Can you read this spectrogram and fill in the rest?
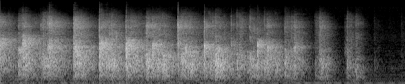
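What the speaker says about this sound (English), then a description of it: "you all deserve a big round of applause" A seminar audience claps for several seconds, a sustained burst of many hands with rhythmic peaks that gradually fades out toward the end.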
